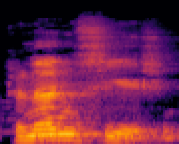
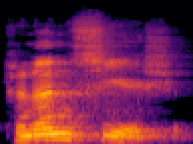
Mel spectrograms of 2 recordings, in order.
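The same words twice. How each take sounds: No difference in how they are said.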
